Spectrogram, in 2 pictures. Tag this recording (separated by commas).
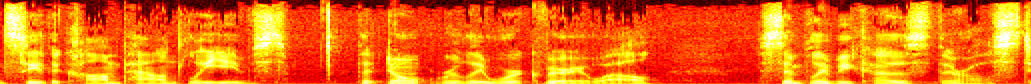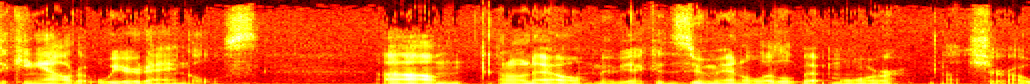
Speech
